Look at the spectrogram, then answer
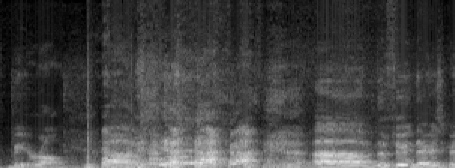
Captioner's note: laughter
